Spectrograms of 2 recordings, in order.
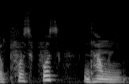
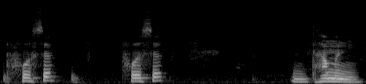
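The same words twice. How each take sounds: First: Said in the usual way. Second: फुसफुस stretched very slowly, each syllable long; very slow dictation of फुसफुस; drawn out. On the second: Shown as a demonstration. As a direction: drag out फुसफुस for students to copy. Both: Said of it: "याद रखिएगा".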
